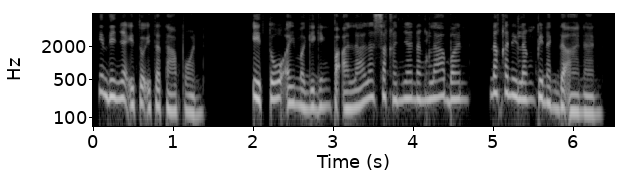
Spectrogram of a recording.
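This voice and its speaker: A woman's voice: mid-range voice, big pitch swings, moderate pace, dark tone, dry recording, clean studio sound. A woman with a Filipino accent reading a scripted, sentimental romantic drama as a storyteller.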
